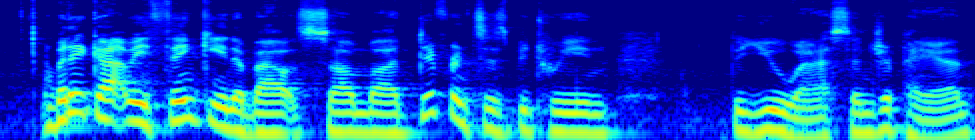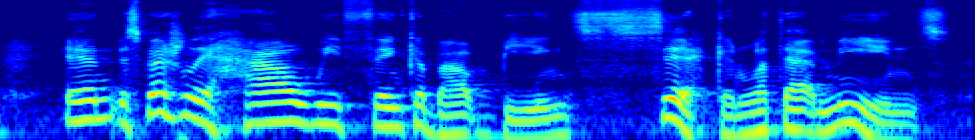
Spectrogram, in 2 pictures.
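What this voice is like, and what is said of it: Slightly funny, cold-affected voice. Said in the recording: “I had come down with a cold, and I'm still getting over it, which is why my voice sounds a little funny today”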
